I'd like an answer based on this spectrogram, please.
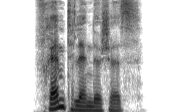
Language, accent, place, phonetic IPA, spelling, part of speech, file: German, Germany, Berlin, [ˈfʁɛmtˌlɛndɪʃəs], fremdländisches, adjective, De-fremdländisches.ogg
- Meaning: strong/mixed nominative/accusative neuter singular of fremdländisch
